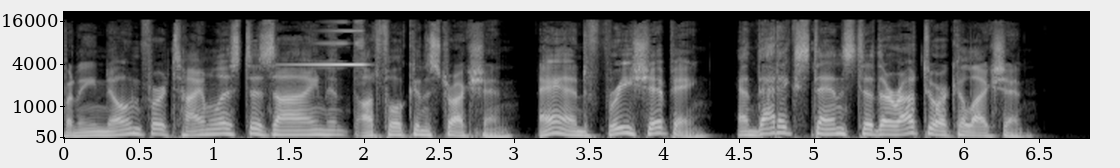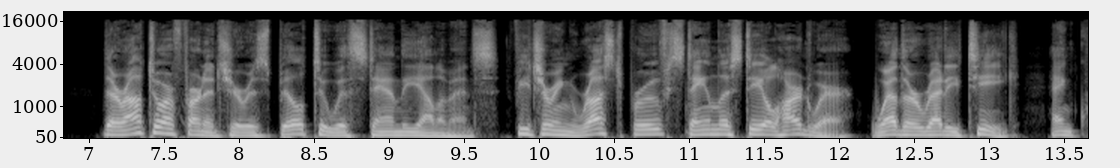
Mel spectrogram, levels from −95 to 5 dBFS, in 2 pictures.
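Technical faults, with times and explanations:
1.41 to 2.09 s, loudspeaker feedback squeal: a 3.9 kHz tone swells over about half a second to roughly 5 dB above the speech, as the mic-to-speaker loop runs away.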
